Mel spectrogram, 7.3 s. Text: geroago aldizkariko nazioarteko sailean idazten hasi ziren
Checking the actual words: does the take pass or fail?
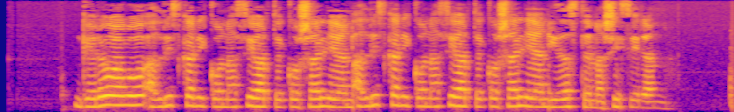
fail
